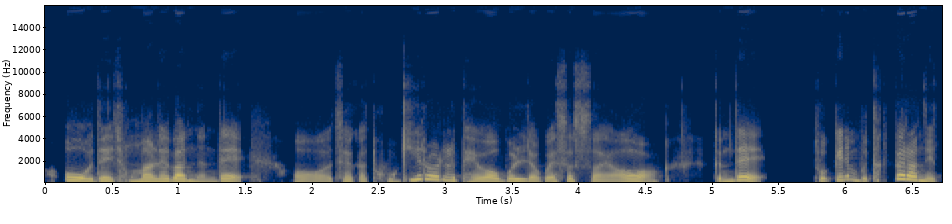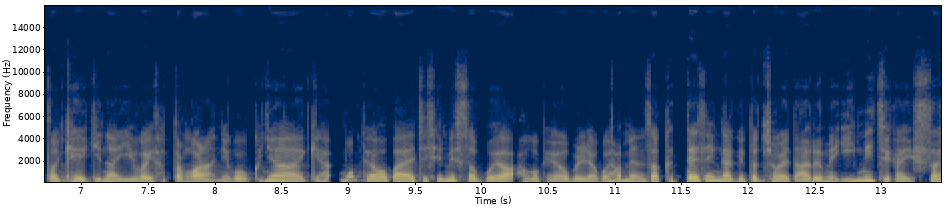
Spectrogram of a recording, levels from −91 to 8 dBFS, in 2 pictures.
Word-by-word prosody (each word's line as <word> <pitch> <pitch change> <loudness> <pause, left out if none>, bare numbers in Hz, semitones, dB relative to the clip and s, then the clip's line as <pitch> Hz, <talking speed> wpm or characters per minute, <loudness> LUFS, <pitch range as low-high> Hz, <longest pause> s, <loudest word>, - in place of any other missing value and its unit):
어 250 -7 +5
네. 175 -1 +2
정말 195 +3 +1
해봤는데 210 -3 +2 0.4
어 160 -1 -4
제가 165 -1 -5
독일어를 290 - 0
배워 175 +1 +1
보려고 185 -4 0
했었어요. 190 +1 -1 0.4
근데 205 +8 +3 0.4
독일은 280 +7 -3
뭐 220 - -3
특별한 310 -1 +5
어떤 190 +1 -1
계기나 190 +1 -1
이유가 165 +3 -1
있었던 175 +1 -3
건 165 -2 +3
아니고 150 +11 -3
그냥 220 0 +1
이렇게 180 -1 -7
한 170 - -6
뭐 285 +5 -5
'배워 265 -1 +1
봐야지. 200 -5 +1
재밌어 235 +5 0
보여.' 195 +1 +2
하고 195 0 -5
배워 160 -3 -4
보려고 160 +1 -2
하면서 210 -1 0
그때 250 +5 +3
생각했던 225 -9 +1
저의 165 -3 -1
나름의 160 +7 0
이미지가 205 - 0
있어요. 140 +3 -2
195 Hz, 415 characters per minute, -23 LUFS, 170-225 Hz, 0.4 s, 어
